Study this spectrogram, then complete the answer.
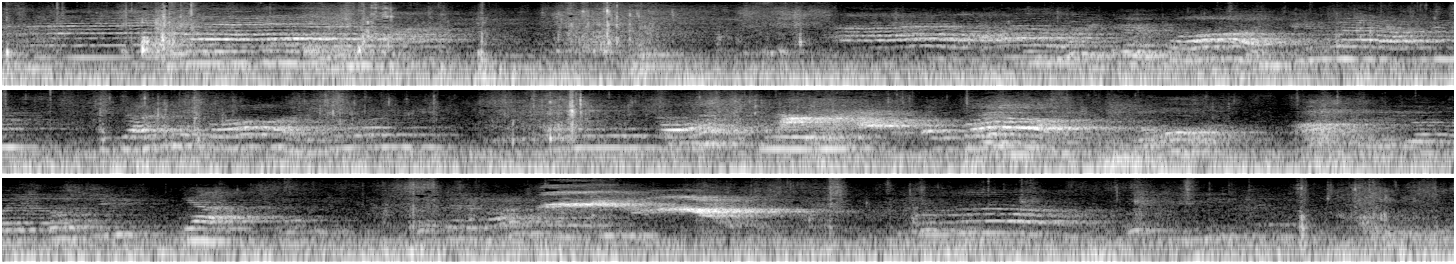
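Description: Gloved hands squish and knead raw meat in a bowl.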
